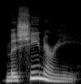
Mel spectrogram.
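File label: "machinery", 英単語 発音; məʃíːn ə ri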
